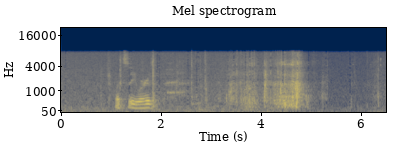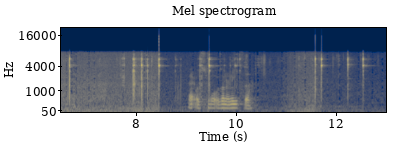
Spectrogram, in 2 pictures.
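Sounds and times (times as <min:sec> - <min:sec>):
rustling scrape of handled pulley: 0:02.3 - 0:05.3, 0:06.2 - 0:12.5.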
